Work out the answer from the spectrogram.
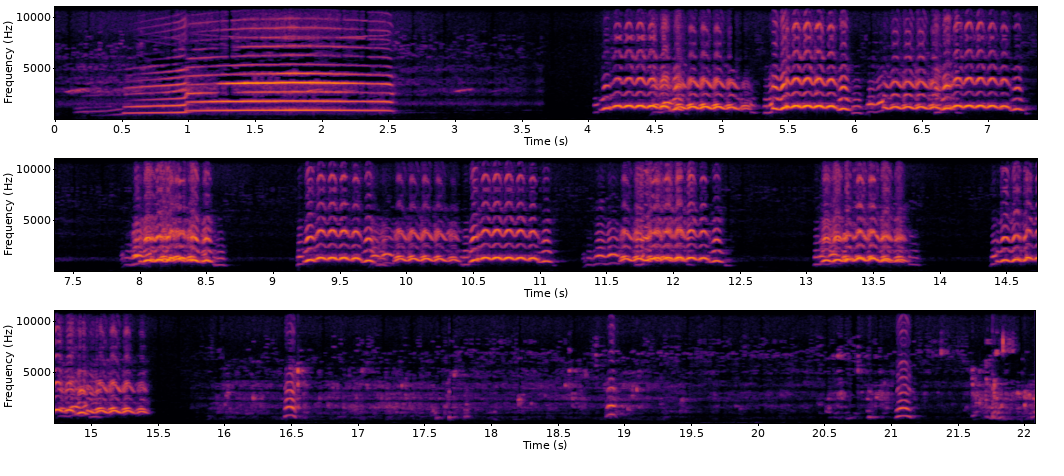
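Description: A bird calling. It gives one long note that rises and then holds near the start, then a series of about ten repeated calls, each half a second to a second long, with fainter calls near the end.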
